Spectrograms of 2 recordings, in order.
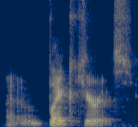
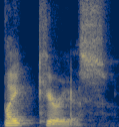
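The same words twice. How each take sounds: First: Much softer, weary repeat of the punchline; tired punchline. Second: Slow, drawn-out punchline. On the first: Real, not acted. Tired vlogger repeating the punchline, much softer. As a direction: mumble it again, worn out. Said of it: "I'm too tired to fix it". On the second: Acted. Joke teller landing the bike punchline slowly. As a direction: let the punchline land slowly.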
